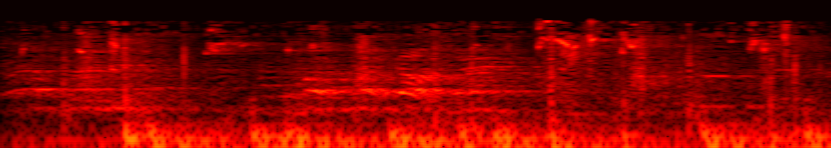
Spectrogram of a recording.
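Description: Basketball game sound cutting in abruptly: a ball dribbled on a hardwood court with repeated thuds, a few high sneaker squeaks, and players' voices calling out.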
